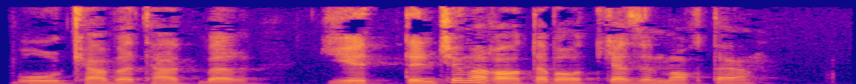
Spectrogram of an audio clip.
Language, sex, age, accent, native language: Uzbek, male, 18-24, Toshkent shahri, Uzbek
